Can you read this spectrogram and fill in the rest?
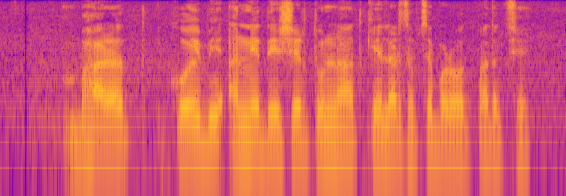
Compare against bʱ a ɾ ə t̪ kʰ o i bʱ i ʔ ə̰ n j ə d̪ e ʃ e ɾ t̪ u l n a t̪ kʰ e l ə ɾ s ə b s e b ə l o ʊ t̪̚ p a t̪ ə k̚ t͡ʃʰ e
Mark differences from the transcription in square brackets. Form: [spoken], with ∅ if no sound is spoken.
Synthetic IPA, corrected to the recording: bʱ a ɾ ə t̪ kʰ o i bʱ i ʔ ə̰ n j ə d̪ e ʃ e ɾ t̪ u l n a t̪ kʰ e l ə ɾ s ə b s e b ə [ɽ] o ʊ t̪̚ p a [d̪] ə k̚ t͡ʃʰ e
